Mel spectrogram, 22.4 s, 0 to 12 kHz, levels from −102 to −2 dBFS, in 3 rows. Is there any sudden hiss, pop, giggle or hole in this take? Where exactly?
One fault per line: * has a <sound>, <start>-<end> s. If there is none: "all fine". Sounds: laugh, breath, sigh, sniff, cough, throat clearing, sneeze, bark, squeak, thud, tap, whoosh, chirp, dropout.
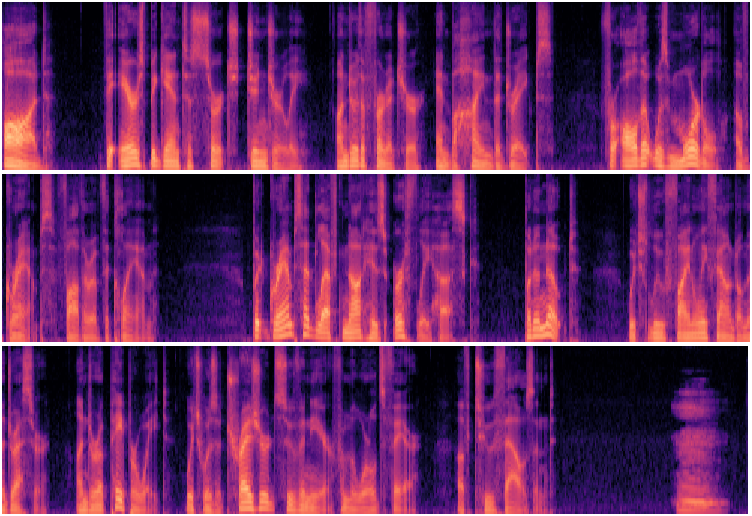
* has a sigh, 21.6-22.2 s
